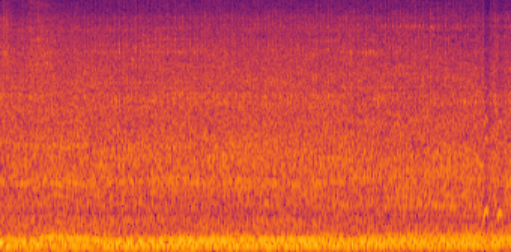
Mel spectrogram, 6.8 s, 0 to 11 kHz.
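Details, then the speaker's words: 1965 Ford Galaxie 500 after years sitting, now running on its own mechanical fuel pump: loud low rumble through glasspack exhausts, slightly uneven lumpy idle, smoking a little, leaking water. "Smoking a little bit. Listen to the glass packs."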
